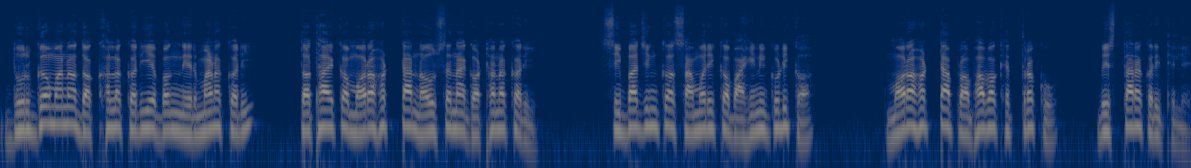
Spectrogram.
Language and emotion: Odia, neutral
